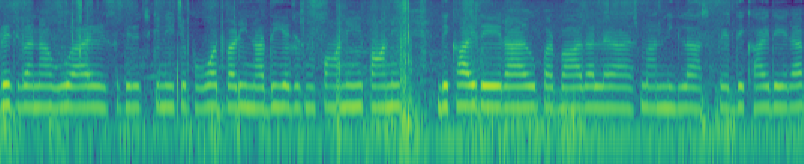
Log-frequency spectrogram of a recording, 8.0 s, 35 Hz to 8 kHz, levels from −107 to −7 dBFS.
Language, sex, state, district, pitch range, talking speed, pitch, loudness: Hindi, female, Uttar Pradesh, Hamirpur, 225-235 Hz, 230 wpm, 230 Hz, -31 LUFS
